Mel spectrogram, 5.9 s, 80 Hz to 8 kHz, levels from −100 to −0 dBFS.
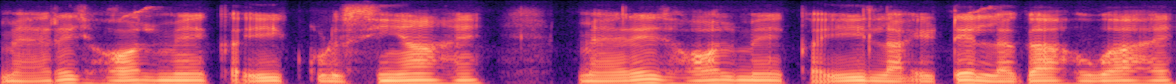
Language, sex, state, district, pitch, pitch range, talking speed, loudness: Hindi, male, Jharkhand, Palamu, 110 Hz, 100-115 Hz, 145 wpm, -16 LUFS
